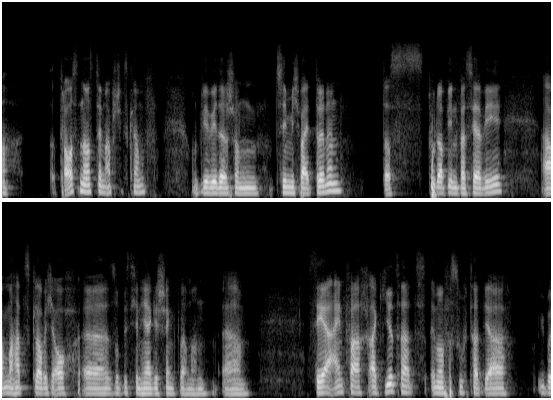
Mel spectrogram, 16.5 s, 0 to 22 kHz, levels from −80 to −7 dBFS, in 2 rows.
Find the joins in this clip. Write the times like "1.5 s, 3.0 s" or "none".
none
